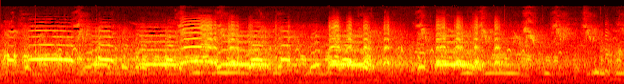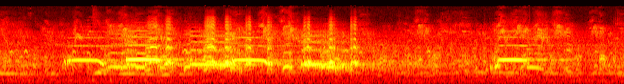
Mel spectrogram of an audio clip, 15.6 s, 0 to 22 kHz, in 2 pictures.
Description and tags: Crane calls recorded at Canada de los Pajaros, a bird sanctuary near Puebla del Rio, S Spain. Common Sparrow chirps and Collared Dove cooing in background. Sennheiser ME66+MKH 30 into Shure FP24, recorded in Edirol R09 and decoded M/S stereo with Voxengo VST free plugin.
field-recording, nature, south-spain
